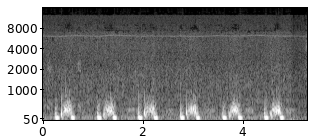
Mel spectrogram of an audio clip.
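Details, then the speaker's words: Mitral valve prolapse: mid-systolic click followed by a short late systolic murmur of mitral regurgitation, regular rhythm near 71 a minute; teaching recording. "Mid-systolic click. It may be accompanied by a late systolic tremor due to mitral regurgitation."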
